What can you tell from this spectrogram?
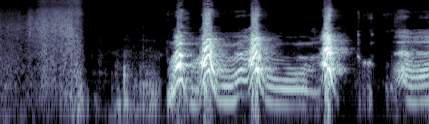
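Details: A pet dog named Bean barking for no apparent reason: after a second of hiss and a quiet gap, a few short sharp barks with harmonic, whiny tails, spaced irregularly about once a second.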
